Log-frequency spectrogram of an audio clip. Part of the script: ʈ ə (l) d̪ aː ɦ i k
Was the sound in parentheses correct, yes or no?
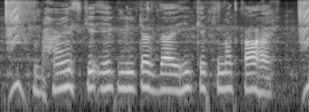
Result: no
